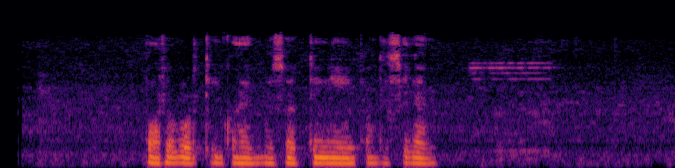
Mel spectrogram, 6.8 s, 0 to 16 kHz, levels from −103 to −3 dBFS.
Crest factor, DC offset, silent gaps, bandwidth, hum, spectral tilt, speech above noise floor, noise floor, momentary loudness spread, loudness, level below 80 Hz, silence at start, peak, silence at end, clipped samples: 20 dB; under 0.1%; none; 7.6 kHz; none; -7 dB/octave; 32 dB; -71 dBFS; 21 LU; -41 LUFS; -72 dBFS; 1.45 s; -24 dBFS; 1.25 s; under 0.1%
